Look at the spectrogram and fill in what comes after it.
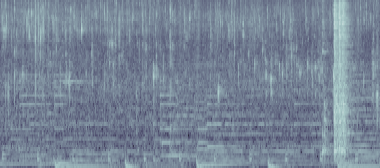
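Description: Egg cutlets sizzling as they shallow-fry in hot oil in a nonstick pan while a perforated steel skimmer turns and lifts them, with a brief loud clatter near the end. Background music with a low bass line plays along.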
